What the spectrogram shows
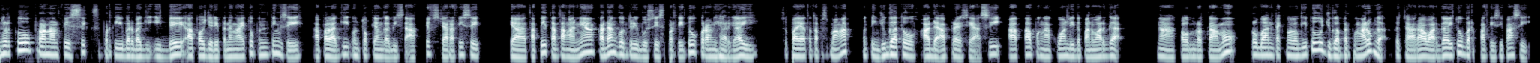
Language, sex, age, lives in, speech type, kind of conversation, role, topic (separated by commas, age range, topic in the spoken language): Indonesian, male, 25-29, Indonesia, read, expert-assistant, asker, Bagaimana kalau kita mencoba cara baru agar suara masyarakat lebih didengar dalam pembuatan aturan pemerintah?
